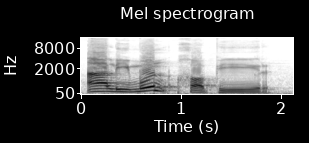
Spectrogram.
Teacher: Ini dibaca jelas karena ada dhammah tanwin bertemu dengan huruf kha yang mengakibatkan bacaan ini harus dibaca jelas. termasuk bacaan idhar kholqi.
